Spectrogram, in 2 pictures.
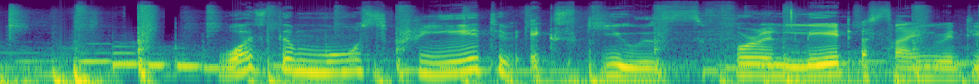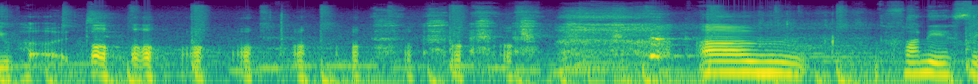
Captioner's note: laughs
